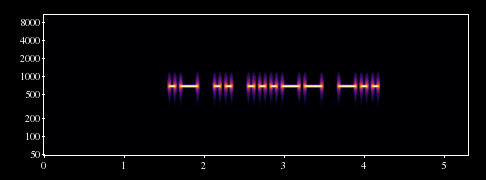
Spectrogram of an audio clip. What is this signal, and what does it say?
Morse code, heard as a keyed tone, about 17 wpm, 700 Hz. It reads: AI3D
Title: USA Call Signs - 4 Characters - Repeated 3x - 17wpm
